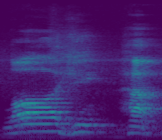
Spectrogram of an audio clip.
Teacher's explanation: ہا جو آپ کے سینے کی طرف سے ادا ہوتا ہے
